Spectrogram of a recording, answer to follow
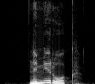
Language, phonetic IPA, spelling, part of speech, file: Russian, [nəmʲɪˈrok], номерок, noun, Ru-номерок.ogg
- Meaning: 1. diminutive of но́мер (nómer, “hotel room, license plate, etc.”) 2. ticket, check (especially one issued in a coat check)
